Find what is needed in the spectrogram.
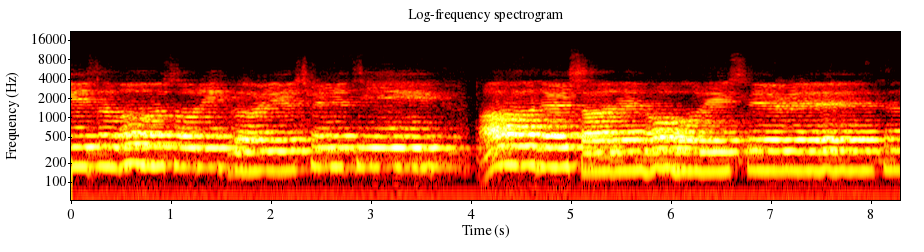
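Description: A man chanting unaccompanied in a Maronite liturgy, holding long notes that step from pitch to pitch, with a short break for breath about four seconds in.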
